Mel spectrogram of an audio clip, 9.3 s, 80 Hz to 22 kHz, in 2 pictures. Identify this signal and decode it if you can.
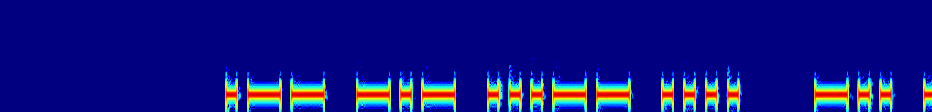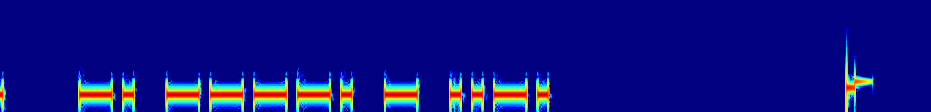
Morse code, heard as a keyed tone, about 22 wpm, 700 Hz. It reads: WK3H DE N9TF
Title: USA Callsign DE Callsign - 4 Characters - 22wpm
